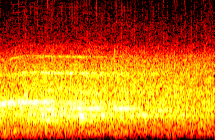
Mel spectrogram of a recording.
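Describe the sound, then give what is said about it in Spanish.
A church audience applauds the Lord during a sermon in a dense, steady wash of clapping that holds at an even, fairly loud level throughout, with a faint sustained tone running underneath. “Hey, dale un fuerte aplauso al Señor.”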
